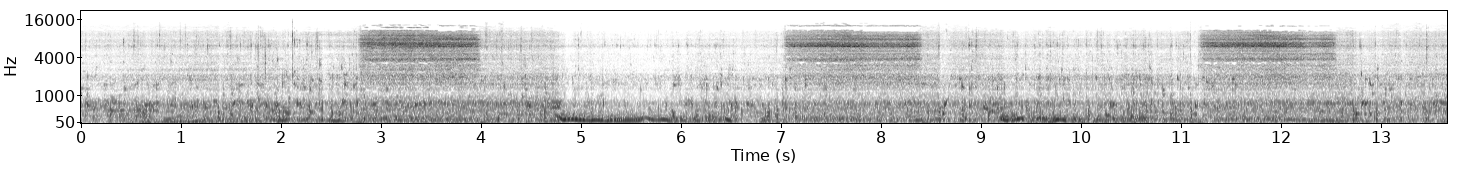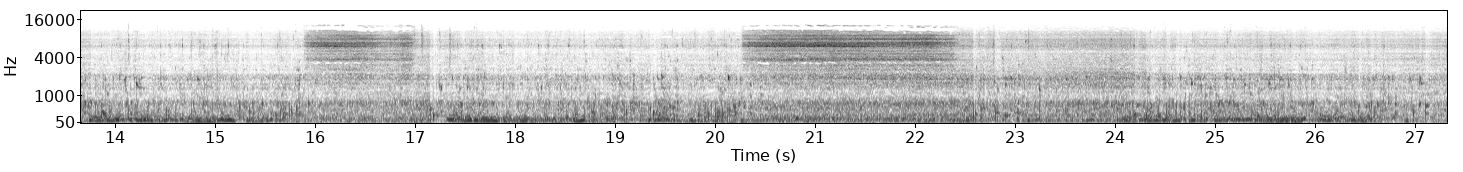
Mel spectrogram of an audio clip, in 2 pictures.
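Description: A low, muffled underwater rumble goes on steadily.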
